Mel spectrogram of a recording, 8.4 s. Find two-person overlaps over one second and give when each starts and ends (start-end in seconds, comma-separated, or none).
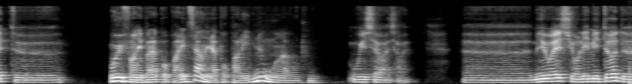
none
